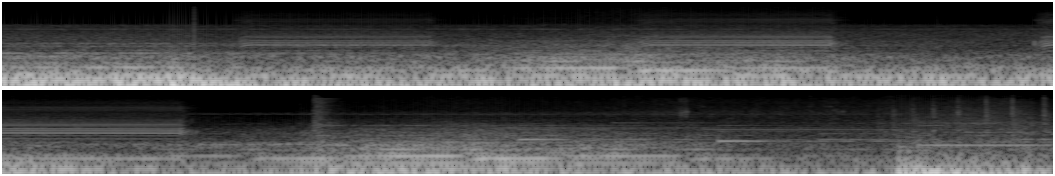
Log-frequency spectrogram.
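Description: Dark trailer music over a low rumbling drone. A mobile phone ringtone sounds three times, each ring about a second long and two seconds apart. A loud hit comes just before the end.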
